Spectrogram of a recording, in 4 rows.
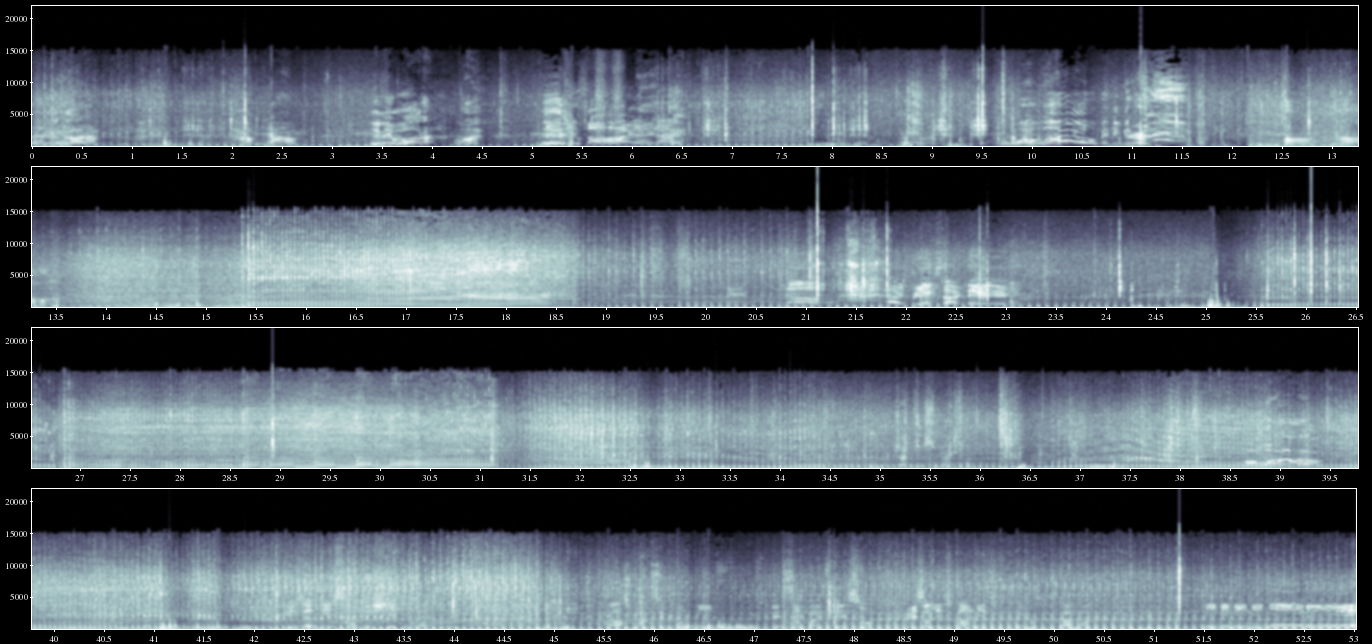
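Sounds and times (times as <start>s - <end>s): voices: 0.0s - 8.5s, 9.4s - 11.6s, 12.2s - 13.7s, 19.0s - 24.8s, 33.4s - 39.7s, 42.0s - 53.0s
small motorcycle engine running: 12.1s - 53.0s.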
